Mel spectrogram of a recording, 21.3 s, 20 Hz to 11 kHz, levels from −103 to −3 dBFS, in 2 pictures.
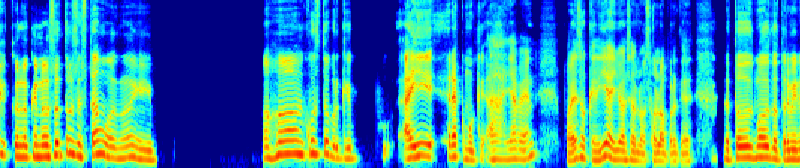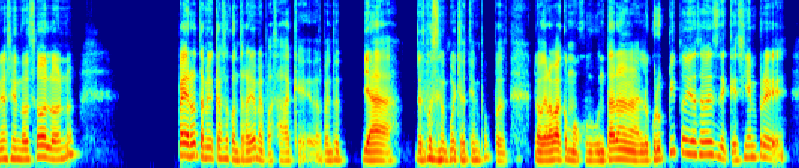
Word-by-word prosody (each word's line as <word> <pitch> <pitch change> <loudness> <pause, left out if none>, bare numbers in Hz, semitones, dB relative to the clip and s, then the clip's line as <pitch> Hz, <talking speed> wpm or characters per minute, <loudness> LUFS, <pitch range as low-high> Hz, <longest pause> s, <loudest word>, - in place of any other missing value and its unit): con 175 -3 +2
lo 170 -1 +2
que 180 0 +1
nosotros 200 +5 +3
estamos," 185 -2 0
¿no? 165 +3 -3
Y. 135 -3 -3 1.4
Ajá, 215 +7 +2
justo 220 0 -1
porque 155 -2 -5 0.6
ahí 185 +3 +4 0.2
era 180 +1 +4
como 140 -6 -5
que, - - -10
ah, 140 -1 -4
¿ya 145 +2 -3
ven? 145 +9 -5 0.4
Por 120 - -3
eso 160 +4 -1
quería 155 +8 +1
yo 135 -1 -1
hacerlo 125 -4 -4
solo, 120 0 -4
porque 115 +1 -7 0.4
de 145 -3 -3
todos 165 +4 +3
modos 170 0 +3
lo 150 -3 -1
terminé 140 +1 +1
haciendo 150 -1 0
solo, 155 -2 +3
¿no? 215 +7 -5 1.3
Pero 195 0 +7
también 160 -2 +2
el - - -11
caso 155 -1 -2
contrario 135 +2 0
me 135 - -3
pasaba 125 +2 -7
que - - -8
de - - -9
repente 130 0 -5 0.3
ya 125 -3 +3 0.2
después 135 +1 0
de 140 - +1
mucho 135 -1 -3
tiempo, 135 +7 -7
pues, 120 -7 -6 0.3
lograba 130 +2 +5
como 130 -6 -1
ju 125 0 -6
juntar 125 +4 +3
al 130 -4 +3
grupito, 235 - -2
ya 215 -1 +3
sabes, 210 -1 +1
de 155 -5 -3
que 125 0 -4
siempre. 170 +4 -2
150 Hz, 165 wpm, -22 LUFS, 130-175 Hz, 1.4 s, Pero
